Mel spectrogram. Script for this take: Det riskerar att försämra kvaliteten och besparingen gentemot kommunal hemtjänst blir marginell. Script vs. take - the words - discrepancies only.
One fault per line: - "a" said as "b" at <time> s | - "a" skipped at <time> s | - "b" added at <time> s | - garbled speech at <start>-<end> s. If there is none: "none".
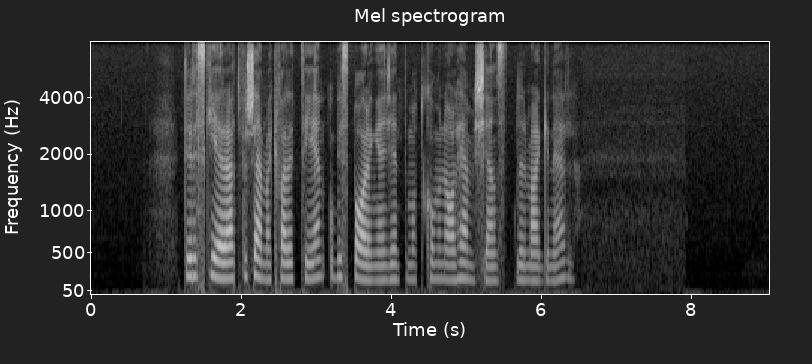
none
